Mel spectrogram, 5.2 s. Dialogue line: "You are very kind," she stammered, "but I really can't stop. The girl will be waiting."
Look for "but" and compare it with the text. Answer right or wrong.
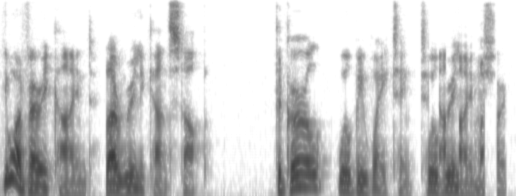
wrong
